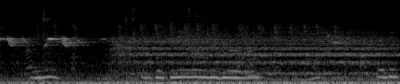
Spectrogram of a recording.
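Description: An animal's long, wavering call, held for over a second.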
